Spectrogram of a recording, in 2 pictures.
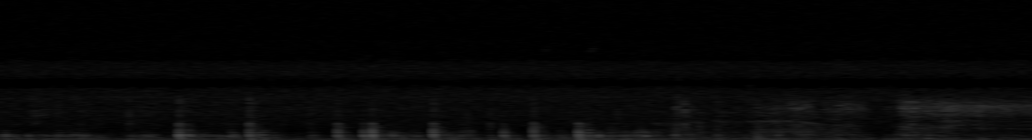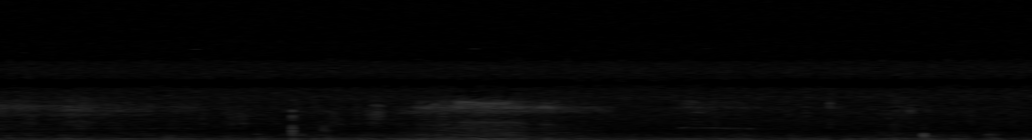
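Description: A wooden skewer tip is traced over a printed cookie on a hollow Oreo Mini cardboard box held in one hand, producing a quiet, dry scratching. Short sharp ticks cluster in the first few seconds, then give way to a softer, continuous low scrape with faint brighter streaks.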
